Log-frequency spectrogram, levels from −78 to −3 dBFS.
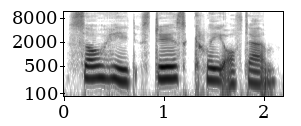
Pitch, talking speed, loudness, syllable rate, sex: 225 Hz, 165 wpm, -16 LUFS, 3.0 syllables/s, female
